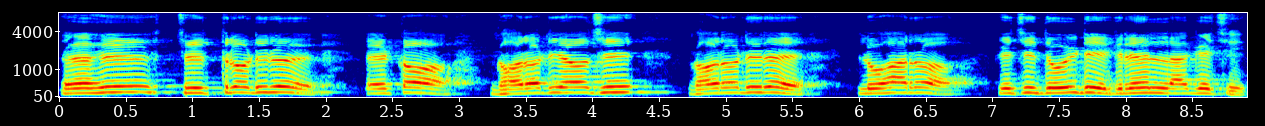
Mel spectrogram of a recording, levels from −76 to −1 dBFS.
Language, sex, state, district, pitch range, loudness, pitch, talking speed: Odia, male, Odisha, Nuapada, 170-200 Hz, -13 LUFS, 185 Hz, 95 wpm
